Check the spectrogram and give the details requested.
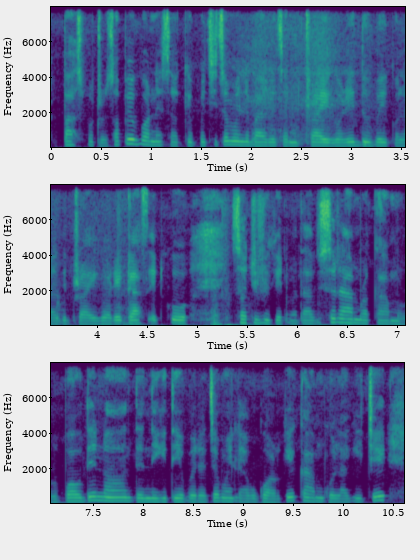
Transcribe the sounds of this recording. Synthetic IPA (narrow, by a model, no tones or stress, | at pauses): pasporʈʌɾusʌbʌjbʌnʌsʌkepʌt͡sʰit͡sãĩmʌjlebajɾʌt͡sãnʈrajɡʌɾed̪ubʌjkolaɡiʈrajɡʌɾeklaseʈkosʌrʈipʰikeʈmat̪ad͡zʌseɾɦamrakamɦʌɾupawd̪enʌd̪ʌnd̪ikit̪iebʱʌeɾʌt͡saĩmʌjleʌbʌɡʌrkekamkolaɡit͡saĩ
